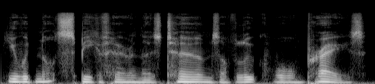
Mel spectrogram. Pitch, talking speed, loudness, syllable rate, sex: 105 Hz, 190 wpm, -18 LUFS, 4.4 syllables/s, male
